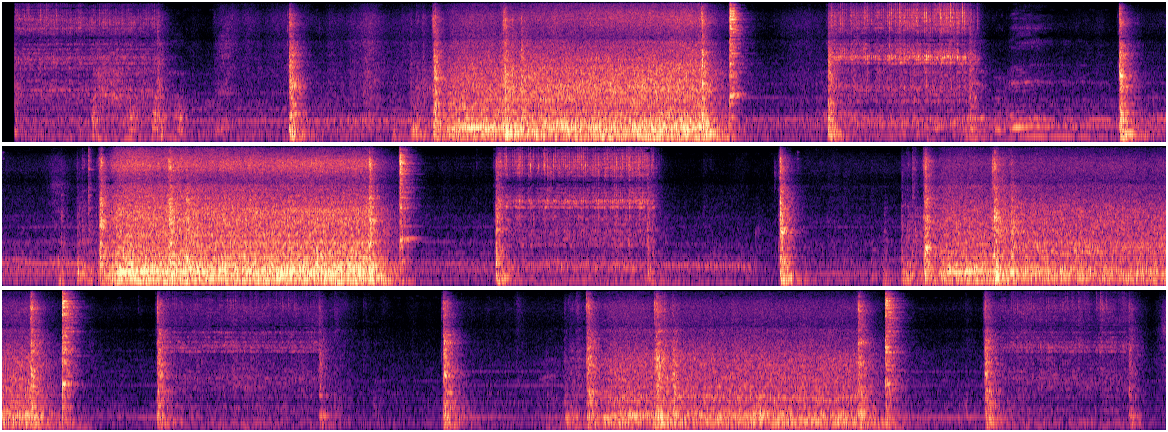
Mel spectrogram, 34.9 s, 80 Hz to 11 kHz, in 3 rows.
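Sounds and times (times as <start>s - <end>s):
quiet machine noise: 0.2s - 34.9s
machine clicks and clunks: 28.9s - 30.1s.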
